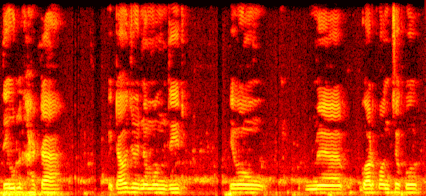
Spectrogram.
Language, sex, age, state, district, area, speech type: Bengali, female, 60+, West Bengal, Purulia, rural, spontaneous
